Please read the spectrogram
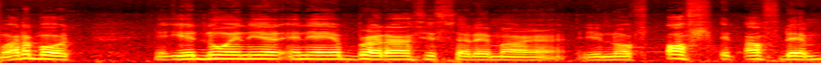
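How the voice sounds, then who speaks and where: Someone talks at a very fast pace with a Jamaican accent. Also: man. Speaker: travel vlogger. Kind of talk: family interview.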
